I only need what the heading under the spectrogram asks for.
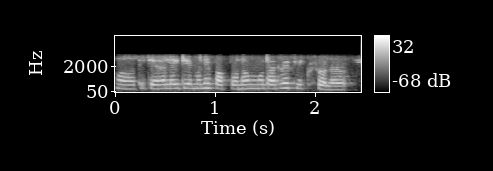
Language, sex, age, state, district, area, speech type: Assamese, female, 18-30, Assam, Sivasagar, rural, conversation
